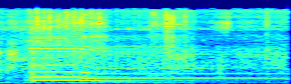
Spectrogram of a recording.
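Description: Background music: a single chord struck just after the start, held and slowly fading.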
